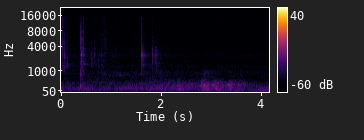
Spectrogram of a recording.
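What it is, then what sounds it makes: Bar of soap being shaved. A steel utility blade scrapes and shaves slices from a solid yellow bar of soap held in the hand. Five short, bright scratchy strokes stand out, with a crisp ring near 2.6 kHz, over a soft, low, crumbly shaving texture that fills the gaps.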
